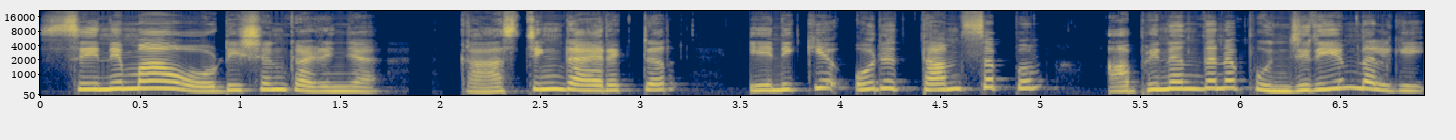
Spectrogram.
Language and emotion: Malayalam, happy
